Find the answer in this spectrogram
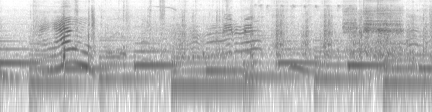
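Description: Background music with a steady, simple melody, over a child's playful calls: one rising-and-falling cry about half a second in, then shorter calls around two to three seconds in.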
